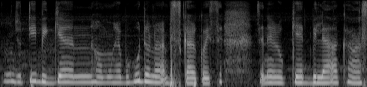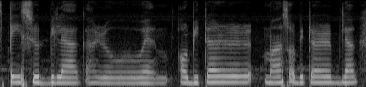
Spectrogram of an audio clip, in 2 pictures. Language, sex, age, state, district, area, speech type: Assamese, female, 18-30, Assam, Dibrugarh, rural, spontaneous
